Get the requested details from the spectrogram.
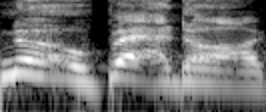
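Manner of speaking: scolding tone.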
